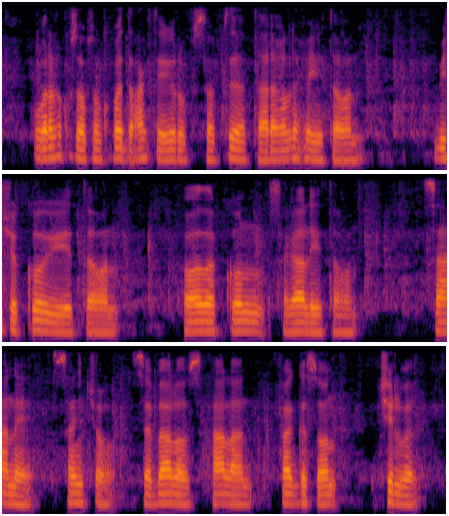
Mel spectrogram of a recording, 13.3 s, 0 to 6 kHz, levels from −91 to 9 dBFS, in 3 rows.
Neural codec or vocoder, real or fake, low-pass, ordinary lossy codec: vocoder, 44.1 kHz, 128 mel bands every 256 samples, BigVGAN v2; fake; 5.4 kHz; none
